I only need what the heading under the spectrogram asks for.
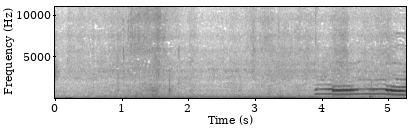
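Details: Cat frightened by a custom painted goat skull mask, giving a drawn-out, low, wavering yowl with rich harmonics that starts late and holds steady to the end, over a quiet room background.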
